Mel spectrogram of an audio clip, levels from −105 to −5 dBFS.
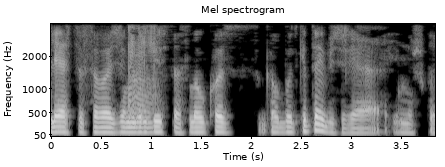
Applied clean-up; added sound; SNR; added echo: classical method Wiener filter.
